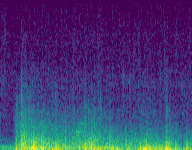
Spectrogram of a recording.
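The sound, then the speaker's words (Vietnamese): Thunder and rain in a storm at sea aboard a ship: deep, rolling booms break in abruptly after a brief hush and recur several times over a steady hiss of falling rain. “Sấm chớp vang lên rạch ngang cả bầu trời”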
